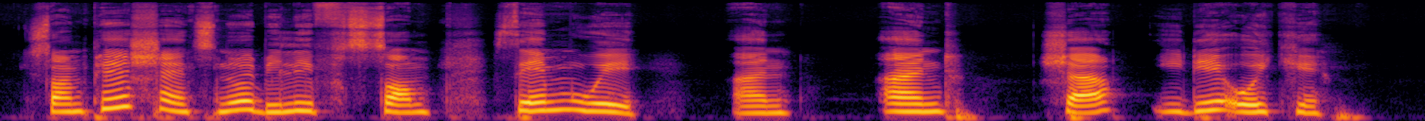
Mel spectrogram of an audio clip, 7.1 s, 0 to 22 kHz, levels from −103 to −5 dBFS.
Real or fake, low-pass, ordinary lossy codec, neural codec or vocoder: real; none; none; none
